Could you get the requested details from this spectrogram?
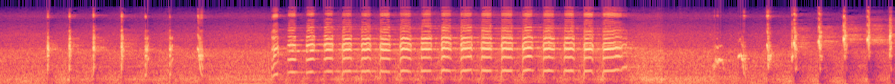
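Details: A parrot talks in evenly spaced sharp clicks that lead into a quick string of roughly fifteen rapid, bright, harmonic syllables, about two or three each second. Scattered clicks follow, over a low background murmur.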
